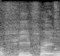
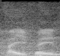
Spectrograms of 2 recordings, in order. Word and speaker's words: Fifine: সিক্স ফাইভ eight আচ্ছা আপনারা ফি ফাইন বলেন না ফাইভ ফাই বলেন এটা আসলে উচ্চতারণ কোন ভুল নাই অনেকে ফাইফাইন বলে অনেকে ফিফাইন হ্যাঁ ফিফাইনটাই উচ্চারণ করে ফিফাইন যাই হোক ফাইফাইন এটা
